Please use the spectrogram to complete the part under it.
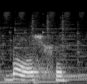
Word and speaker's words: Балашиха: Балашиха. – Балаш. Помоги, пожалуйста, ставить ударение да. – правильно. Вот постоянно путает. Балашиха. Балашиха или Балашиха? – Балашиха!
